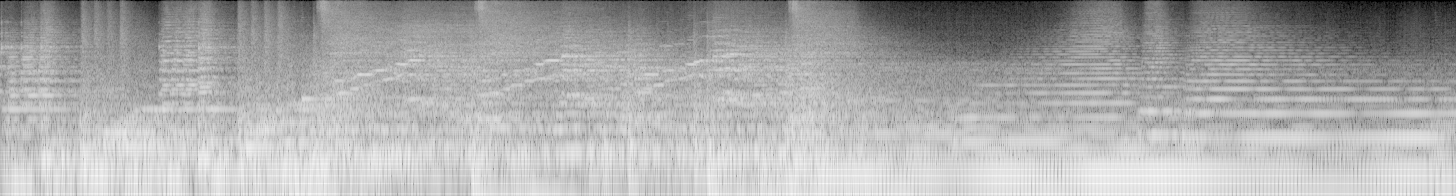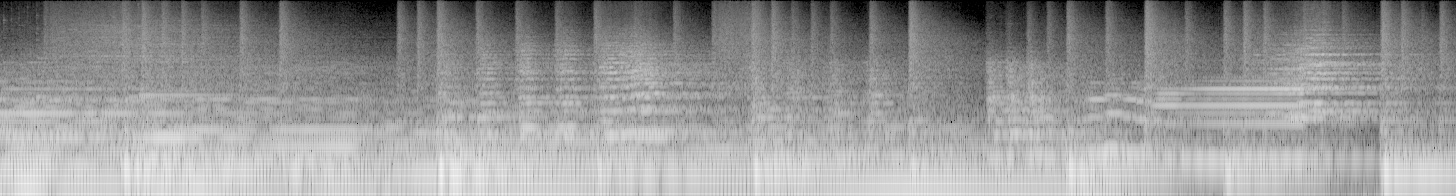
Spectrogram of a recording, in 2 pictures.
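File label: Low Combat loop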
